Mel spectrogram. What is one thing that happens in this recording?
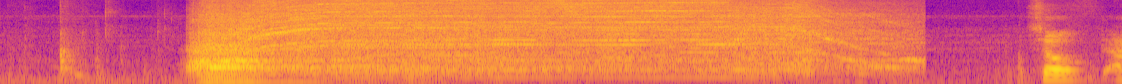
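A power miter saw whines loudly as it cuts through wood, then winds down.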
